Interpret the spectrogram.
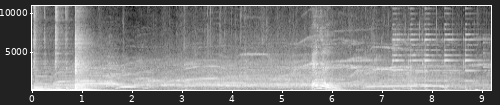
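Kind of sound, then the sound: crowd, audience applause and cheering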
